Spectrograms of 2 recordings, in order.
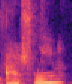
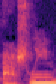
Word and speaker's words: Aisling: Her name is Aisling. It's like one of the variations of Ashlyn. That's how it's spelled, but I pronounce it Aisling because I just wanted to be different.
